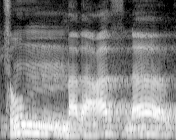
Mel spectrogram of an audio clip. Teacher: ای دو میم را یک میم میسازیم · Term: ادغام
